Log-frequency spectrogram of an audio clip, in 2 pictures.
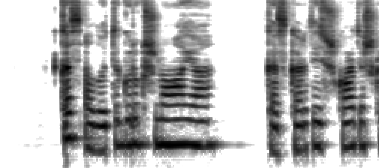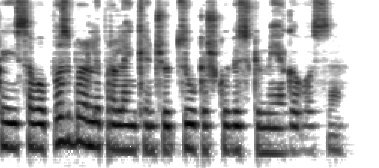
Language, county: Lithuanian, Vilnius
